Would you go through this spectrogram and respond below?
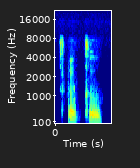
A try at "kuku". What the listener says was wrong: It's kuku, not choo-choo. Kuku.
